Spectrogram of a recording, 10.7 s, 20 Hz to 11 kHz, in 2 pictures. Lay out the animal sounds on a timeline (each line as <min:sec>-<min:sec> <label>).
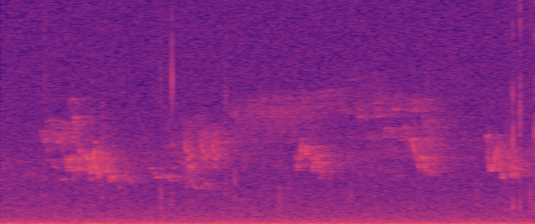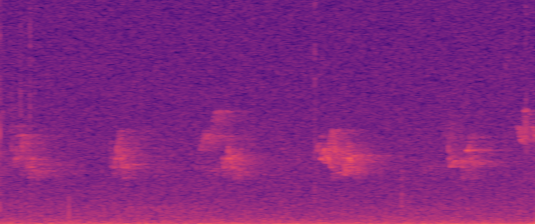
0:00.0-0:10.7 Red-eyed Vireo (Vireo olivaceus)
0:00.2-0:02.3 Rose-breasted Grosbeak (Pheucticus ludovicianus)
0:01.4-0:03.4 Black-throated Blue Warbler (Setophaga caerulescens)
